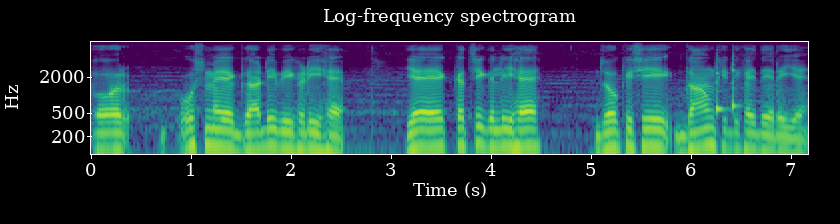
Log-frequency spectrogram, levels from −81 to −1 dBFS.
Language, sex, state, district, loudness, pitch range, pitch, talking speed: Hindi, male, Rajasthan, Bikaner, -15 LUFS, 115-130 Hz, 120 Hz, 165 wpm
